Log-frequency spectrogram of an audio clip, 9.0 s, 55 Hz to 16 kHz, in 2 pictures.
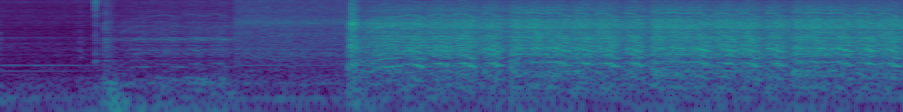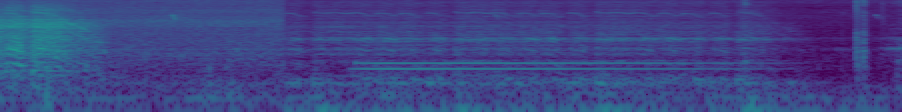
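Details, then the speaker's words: BMW 535xi E61 wagon, probably long-sitting, second crank after installing a used, reprogrammed MSD81 DME: starter cranks steadily about three seconds, engine never catches; crank no start, cause unknown, fault scan next. "Dang, all right, I guess we're gonna have to pull out the fault scanner."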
